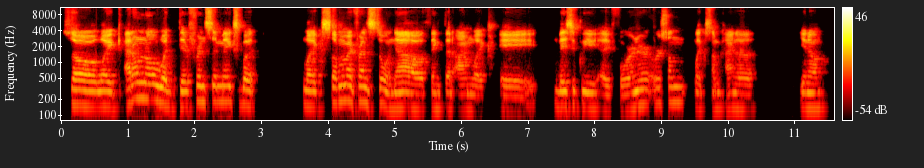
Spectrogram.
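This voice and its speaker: A man speaking casually in a hesitant, halting way. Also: mid-range voice, fairly bright tone, low-quality recording. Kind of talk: casual chat.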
